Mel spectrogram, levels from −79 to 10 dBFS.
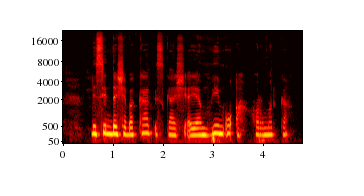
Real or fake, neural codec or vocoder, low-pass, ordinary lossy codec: real; none; none; none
